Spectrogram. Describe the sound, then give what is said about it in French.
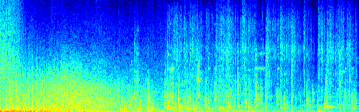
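A bazooka fires inside a cave: a loud, broad blast at the start rolls into a long, rumbling decay scattered with crackles and pops. “Madame You, plus adepte de la technologie, s'empare d'un énorme bazooka. Oh, comment ça marche ce truc ? Ah oui, comme ça ?”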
